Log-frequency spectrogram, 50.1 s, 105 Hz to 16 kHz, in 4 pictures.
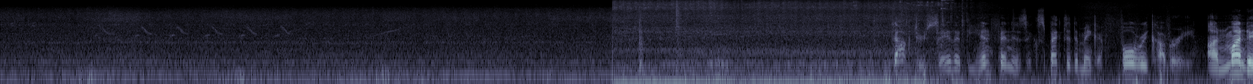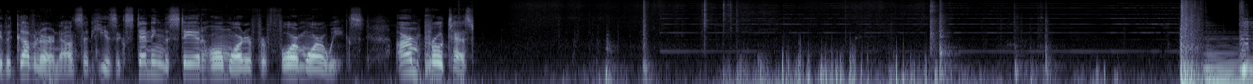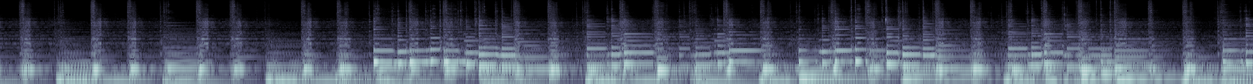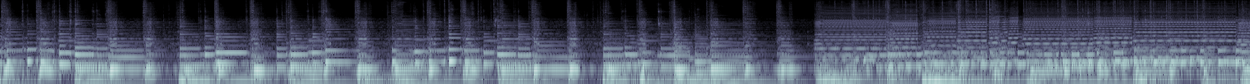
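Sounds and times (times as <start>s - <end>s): bird chirps: 0.0s - 3.2s
truck engine humming: 0.0s - 10.3s, 24.7s - 50.0s
rustling: 17.5s - 19.0s
sharp thunk: 24.3s - 24.7s
loud plucked-string music: 24.6s - 50.0s.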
